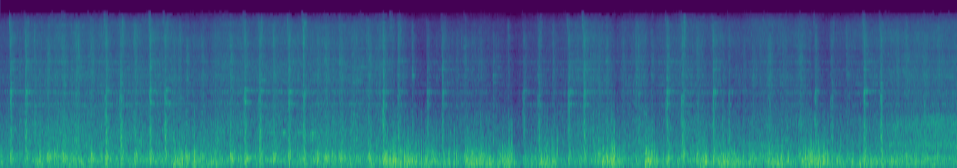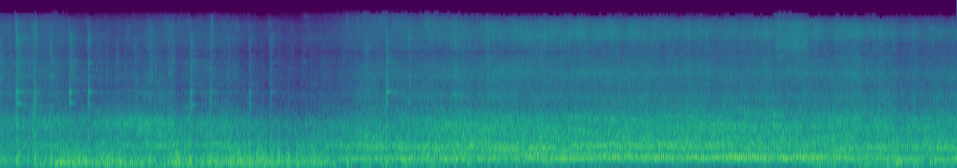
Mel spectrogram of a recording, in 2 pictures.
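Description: Train running on the rails, its wheels clattering rapidly over the track. About two-thirds of the way through, the clatter gives way to a steadier hum with a few held tones.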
